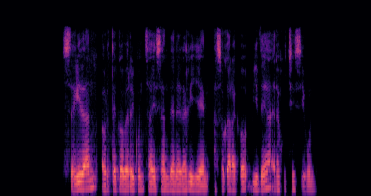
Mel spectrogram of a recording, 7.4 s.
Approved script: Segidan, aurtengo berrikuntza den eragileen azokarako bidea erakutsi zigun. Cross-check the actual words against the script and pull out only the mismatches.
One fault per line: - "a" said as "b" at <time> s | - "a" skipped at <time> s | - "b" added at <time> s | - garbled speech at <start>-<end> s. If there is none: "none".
- "izan" added at 3.1 s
